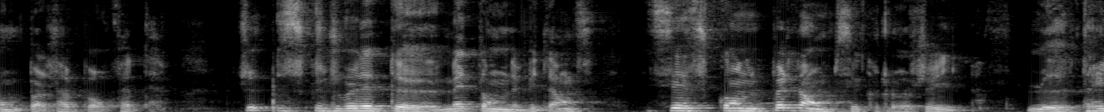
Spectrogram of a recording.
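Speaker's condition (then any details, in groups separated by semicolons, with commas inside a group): Primary progressive multiple sclerosis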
